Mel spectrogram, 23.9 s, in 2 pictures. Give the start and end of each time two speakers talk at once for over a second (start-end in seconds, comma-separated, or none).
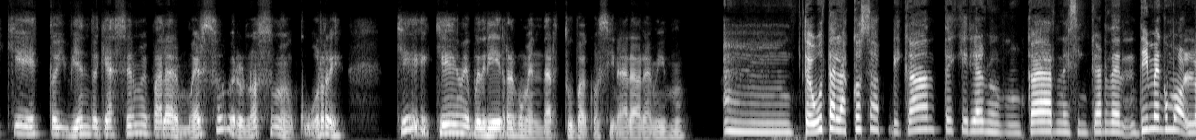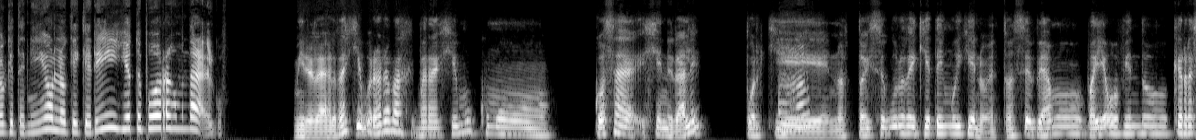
none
